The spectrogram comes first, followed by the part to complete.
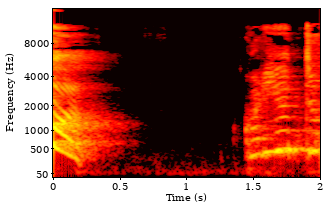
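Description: Amazon parrot vocalizing: a call that slides down in pitch and fades in the first half second, a pause, then another drawn-out, wavering call from about one and a half seconds in.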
